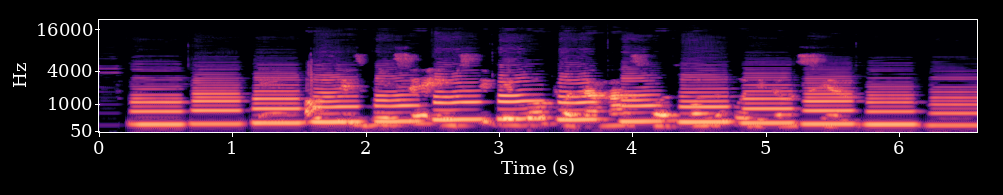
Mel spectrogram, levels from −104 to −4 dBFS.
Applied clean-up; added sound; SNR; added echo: classical method Wiener filter.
